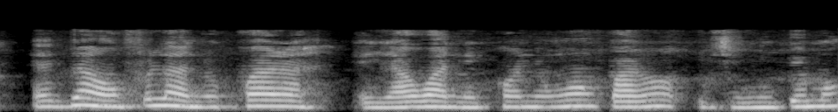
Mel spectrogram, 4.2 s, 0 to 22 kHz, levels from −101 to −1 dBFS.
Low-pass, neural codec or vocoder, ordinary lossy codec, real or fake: 7.2 kHz; none; AAC, 32 kbps; real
